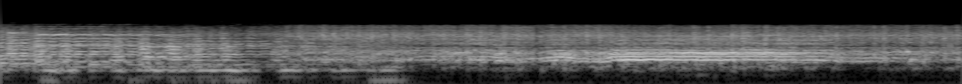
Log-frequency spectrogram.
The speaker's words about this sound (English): When's this here freight train get to Des Moines? This is a highball freight, kid. She's been hitting high iron ever since we jumped aboard at Kansas City. We're in the outskirts of Des Moines now.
